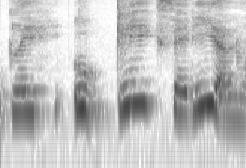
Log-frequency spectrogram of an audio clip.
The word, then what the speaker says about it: gli: Botilha, como a gente já viu, então temos o glá, o gli, que seria, não é? Agora nós temos ali, que é o li, tá? Não é pronunciado como gli, mas como li.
